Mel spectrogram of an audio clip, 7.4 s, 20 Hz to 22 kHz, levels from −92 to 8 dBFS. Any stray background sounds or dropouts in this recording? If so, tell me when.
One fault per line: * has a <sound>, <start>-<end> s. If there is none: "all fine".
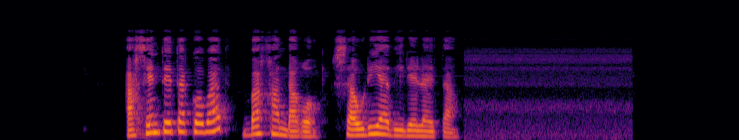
all fine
